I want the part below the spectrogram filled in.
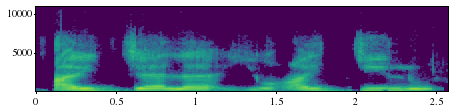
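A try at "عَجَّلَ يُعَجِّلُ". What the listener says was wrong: Ain. Ajala ain.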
